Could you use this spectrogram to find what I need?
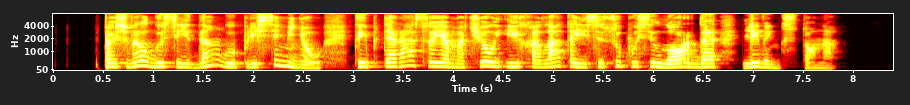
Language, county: Lithuanian, Vilnius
